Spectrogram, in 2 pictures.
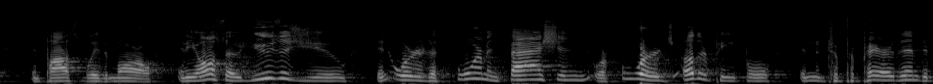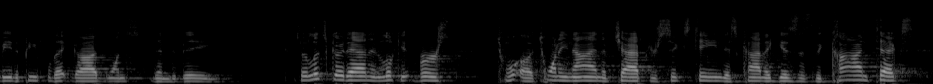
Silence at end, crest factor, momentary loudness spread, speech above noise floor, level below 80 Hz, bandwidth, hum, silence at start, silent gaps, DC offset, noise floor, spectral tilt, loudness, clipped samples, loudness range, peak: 0.2 s; 26 dB; 12 LU; 38 dB; -72 dBFS; 15 kHz; none; 0 s; none; under 0.1%; -74 dBFS; -6 dB/octave; -37 LUFS; under 0.1%; 5 LU; -12 dBFS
